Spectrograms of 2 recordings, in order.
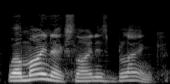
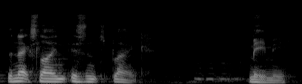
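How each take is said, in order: First: Louder, higher acted retort; student's objection. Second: Slow, measured rebuttal dropping at the name; teacher's correction. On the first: Poet voices student excusing an empty page, drawn-out objection. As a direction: stretch out the student's protest. Voicing a student's protest in story. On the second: Acted. Teacher answers student who claims a blank line, measured correction. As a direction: correct the student slowly and evenly.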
